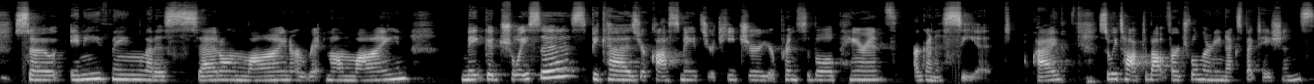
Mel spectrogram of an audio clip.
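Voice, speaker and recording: Bright and sharp in tone, a woman speaks at a medium pitch and moderate pace with ordinary pitch variation. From Kentucky. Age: 30s. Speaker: middle school math teacher. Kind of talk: recorded tutorial lesson. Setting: screen-recorded lesson.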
